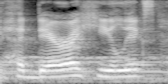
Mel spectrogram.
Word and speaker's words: Hedera helix: Now, this is one of my favorite plants to yell the name Hedera helix, or what you call, the correct way to say it is actually Hedera helix or English ivy.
